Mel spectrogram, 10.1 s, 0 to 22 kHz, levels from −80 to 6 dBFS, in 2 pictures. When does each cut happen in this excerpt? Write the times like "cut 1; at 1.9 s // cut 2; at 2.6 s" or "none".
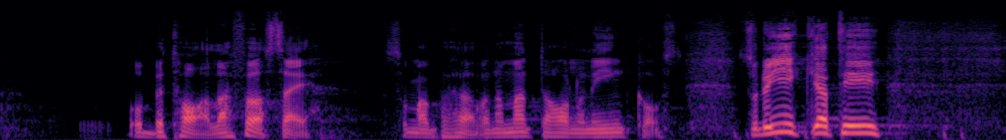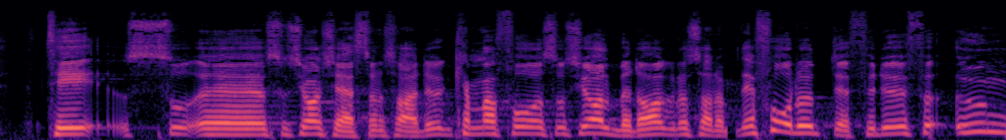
cut 1; at 8.7 s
